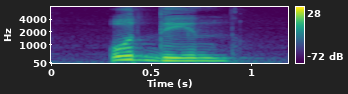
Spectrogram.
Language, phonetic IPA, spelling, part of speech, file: Ukrainian, [ɔˈdɪn], один, numeral, Uk-один.ogg
- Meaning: 1. one (1) 2. as one, unified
